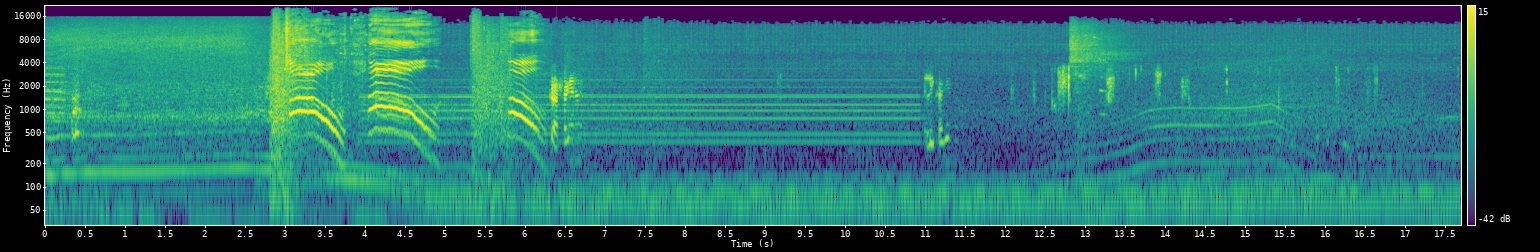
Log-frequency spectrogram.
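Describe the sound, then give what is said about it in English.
A car engine hums and revs, broken by a couple of loud, sharp crash impacts early on as the car smashes into a parked car, followed by a long steady tone and then the engine whining upward again. “I just smashed into a parked car.”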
